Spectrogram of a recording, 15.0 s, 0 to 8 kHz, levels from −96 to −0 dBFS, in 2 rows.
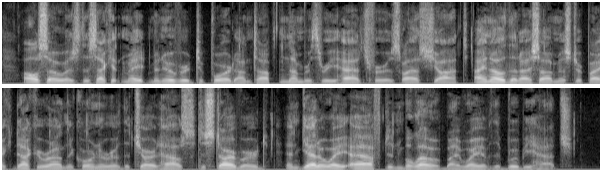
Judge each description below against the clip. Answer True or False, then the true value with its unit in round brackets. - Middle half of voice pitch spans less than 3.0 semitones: True (2.6 semitones)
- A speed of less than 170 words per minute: False (190 wpm)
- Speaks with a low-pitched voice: True (95 Hz)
